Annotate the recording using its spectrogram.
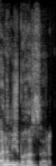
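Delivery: ordinary delivery, nothing marked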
